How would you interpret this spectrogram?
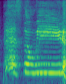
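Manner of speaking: slow, loud, high yell; teasing shout. Retold or imitated. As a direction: yell it across the room. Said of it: "my friends would be like".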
